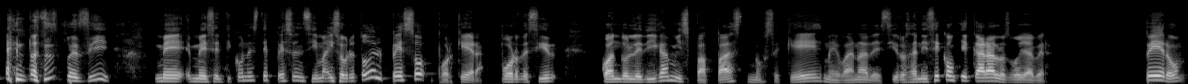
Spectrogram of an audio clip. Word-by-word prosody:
entonces 230 - +3
pues 170 -5 +1
sí, 195 +3 -4 0.4
me 145 -1 +3
me 135 -1 +2
sentí 130 -1 -6
con 180 +1 -6
este 190 +1 -5
peso 185 -1 -5
encima 150 -4 -3
y - - -1
sobre 150 +1 0
todo - - 0
el 310 -3 0
peso, 275 - +1
¿por - - -6
qué - - -1
era? - - -3
Por 125 -1 +1
decir 135 +4 -3 0.4
cuando 130 0 +4
le 125 -1 +2
diga 130 +9 0
a - - -3
mis 150 -8 -4
papás, 120 +8 -1
no 110 -3 -13
sé 110 0 -12
qué 140 +9 -2
me 120 -6 -7
van 100 +3 -5
a 115 - 0
decir. 95 +4 -7
O 110 - -4
sea, 120 +2 -2
ni 135 +2 -2
sé 200 - +1
con 205 -1 +2
qué 180 -1 0
cara 160 -1 +8
los 115 -8 -1
voy 110 0 -1
a 105 - +2
ver. 95 -1 -9 0.9
Pero 200 -6 +5
145 Hz, 225 wpm, -24 LUFS, 125-185 Hz, 0.9 s, cara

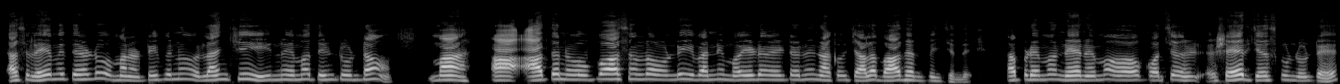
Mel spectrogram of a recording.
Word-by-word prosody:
అసలేమి 215 +4 0
తినడు 235 +4 -1 0.2
మనం 185 -2 0
టిఫిను, 230 +4 -5 0.2
లంచి 235 +4 -1 0.2
ఇన్నేమో 220 +2 -4
తింటుంటాం. 220 +2 -1 0.6
మా 210 0 +10 0.5
ఆహ్, 195 - +6 0.2
అతను 225 +2 0
ఉపవాసంలో 240 +1 +3
ఉండి 215 +3 -5
ఇవన్నీ 215 +2 -2
మోయడం 215 +2 -1
ఏంటని 215 +2 -6
నాకు 195 +1 -1 0.2
చాలా 180 +4 +4
బాధనిపించింది. 175 - 0 0.4
అప్పుడేమో 215 +2 -1
నేనేమో 205 +2 +1 0.4
కొంచెం 195 +2 -2 0.4
షేర్ 205 +3 +5
చేసుకుంటుంటే 190 -4 -4
215 Hz, 105 wpm, -23 LUFS, 195-230 Hz, 0.6 s, మా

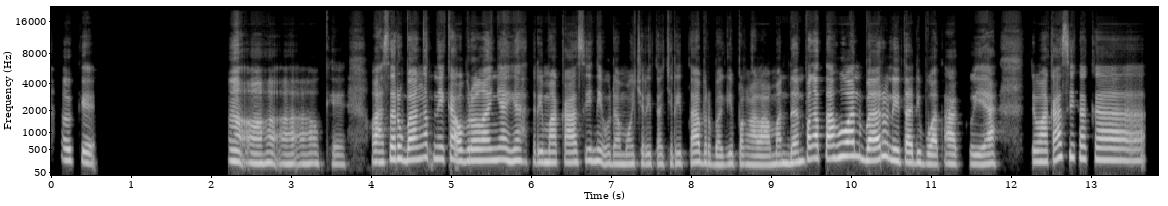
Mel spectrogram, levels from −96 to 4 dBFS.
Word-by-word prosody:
Oke. 240 -5 -3 1.6
Heeh 240 -2 +3 0.3
heeh 210 -1 -2
heeh, 195 0 -5
oke, 195 -1 -11 0.4
wah 225 - +3
seru 280 0 +3
banget 280 +4 +2
nih 290 -1 -2
Kak 285 -1 +1
obrolannya 255 +2 +2
ya, 245 -1 0
terima 220 0 0
kasih 220 +3 -1
nih 240 -3 -1
udah 195 0 -5
mau 190 - -4
cerita-cerita 200 +2 -4
berbagi 195 -2 -5
pengalaman 185 +1 -2
dan 215 +3 +1
pengetahuan 300 +2 +4
baru 260 +6 +6
nih 250 - +4
tadi 215 -1 +1
buat 190 -1 -1
aku 195 -1 -3
ya, 190 +2 0 0.5
terima 230 0 +2
kasih 315 +7 0
Kakak. 260 -3 0
225 Hz, 135 wpm, -20 LUFS, 195-260 Hz, 1.6 s, baru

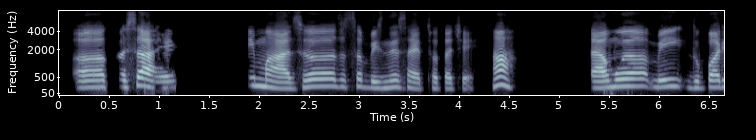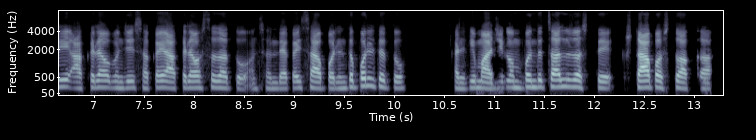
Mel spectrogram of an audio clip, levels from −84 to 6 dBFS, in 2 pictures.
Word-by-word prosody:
अ, 195 +1 +2 0.2
कसं 205 +4 +2
आहे, 180 -4 +4 0.8
की 245 - -6
माझं 205 +2 +2
जसं 205 0 -8
बिझनेस 185 +2 -5
आहेत 165 -3 -2
स्वतःचे. 160 -1 -8 0.2
हां, 260 +1 +6 0.8
त्यामुळं 215 +5 +3
मी 200 - 0 0.3
दुपारी 195 +3 -1
11:00 190 +2 -1
म्हणजे 185 0 -6
सकाळी 180 +2 -2
11:00 180 +1 +2
वाजता 185 +1 -2
जातो 175 -1 -2
आणि - - -14
संध्याकाळी 165 +1 -4
6:00 175 0 +2
पर्यंत 170 +2 -3
परत 235 -1 0
येतो. 180 -3 -4 0.5
कारण 170 -1 -4
की 185 - -4
माझी 175 -1 +2
कंपनी 195 +1 -2
तर 200 - -2
चालूच 205 0 +3
असते, 180 -1 -4 0.2
स्टाफ 190 0 +7
असतो 185 0 -3
अख्खा. 160 -1 -1
185 Hz, 160 wpm, -24 LUFS, 175-200 Hz, 0.8 s, स्टाफ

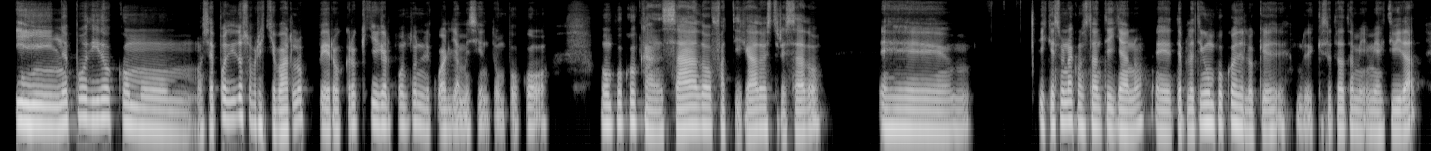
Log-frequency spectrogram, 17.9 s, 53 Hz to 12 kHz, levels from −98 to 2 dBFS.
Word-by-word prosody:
y 140 -2 +6
no 135 +2 +3
he - - +1
podido 170 +1 +1
como, 125 -5 +1
mm, 110 +2 -8
o - - -4
sea, 125 +2 -2
he - - -15
podido 170 +2 +1
sobrellevarlo, 140 -1 -1
pero 120 -1 0
creo 135 +1 -3
que - - -12
llegué 140 -2 +2
al 135 0 -2
punto 140 +1 -4
en 135 - -1
el 120 - -5
cual 120 - -2
ya - - -1
me 65 0 -3
siento - - -7
un 65 0 -6
poco - - -4 0.6
un 140 -1 +2
poco 150 +1 0
cansado, 130 +1 +3
fatigado, 120 -1 -1
estresado, 115 +1 -1 0.7
eh, 120 -3 +1
mm, 115 -1 -6 0.9
y 135 - -3
que 135 - +1
es 135 - -3
una 155 0 +3
constante 130 -2 0
ya, 120 -2 +3
¿no?, 130 +7 -3
eh, 115 -2 0
te 120 - -1
platico 120 +4 0
un 140 - +4
poco 140 +1 +1
de 130 - +3
lo 115 -2 -3
que 115 +2 -3
de 125 -2 -7
qué 135 +2 -15
se 120 - -7
trata 120 0 -1
mi 115 0 -3
mi 115 -1 -1
actividad. 115 +1 0
125 Hz, 180 wpm, -24 LUFS, 115-140 Hz, 0.9 s, y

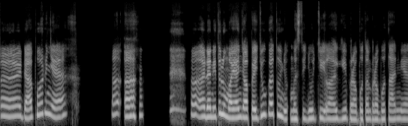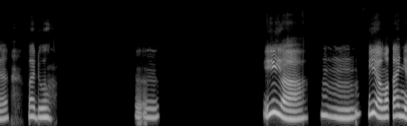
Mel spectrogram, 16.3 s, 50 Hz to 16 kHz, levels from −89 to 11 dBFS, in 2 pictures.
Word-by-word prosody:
Heeh, 265 0 +1
dapurnya. 260 +2 +1 0.9
Heeh. 295 -4 +2 1.2
Heeh, 275 -4 +2
dan 245 - +8
itu 245 - +1
lumayan 230 -5 +5
capek 230 -1 +5
juga 300 +3 +1
tuh 290 - +2
nyu 195 - 0
mesti 200 0 -1
nyuci 210 +2 -1
lagi 205 0 -1
perabotan-perabotannya. 195 +1 -3 0.4
Waduh. 235 -3 -3 1.6
Heeh. 230 - -8 2.1
Iya. 315 -1 +3 0.7
Hmm, 240 -3 -4 0.2
iya 330 -1 +3 0.2
makanya. 260 0 0
235 Hz, 75 wpm, -22 LUFS, 210-270 Hz, 2.1 s, dan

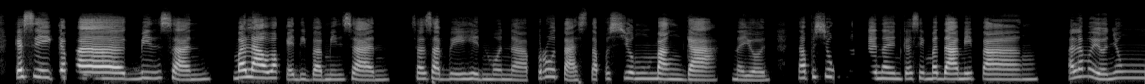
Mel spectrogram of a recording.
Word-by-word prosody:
Kasi 335 0 +2
kapag 280 -4 +6
minsan, 250 -4 -3 0.2
malawak 305 -2 +6
eh, 225 - -7
di 235 - -8
ba? 220 0 -2
Minsan 225 -2 -3 0.2
sasabihin 250 -2 -4
mo 230 - -7
na 215 -3 -6
prutas, 295 - -5
tapos 245 +3 -6
yung 265 -1 -4
mangga 230 -5 +1 0.2
na 215 -4 -8
yun. 200 0 -7 0.2
Tapos 300 +4 -3
yung 350 - -5
mangga 310 -4 -10
na - - +1
yun 260 - -4
kasi 265 +1 -6
madami 260 -1 +2
pang 235 -1 -1 0.3
alam 300 +5 -1
mo - - -4
yun? 255 -6 -2
Yung 305 0 -9
260 Hz, 150 wpm, -22 LUFS, 230-290 Hz, 0.3 s, kapag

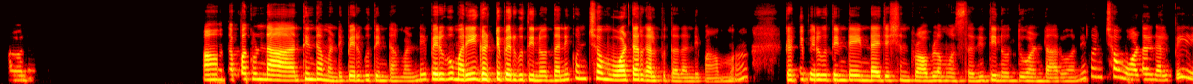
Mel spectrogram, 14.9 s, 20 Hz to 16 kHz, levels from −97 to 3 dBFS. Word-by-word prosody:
అవును. 200 -1 -11 2.1
ఆ! - - +7 0.3
తప్పకుండా 235 -1 +1 0.4
తింటామండి, 220 -8 0
పెరుగు 195 +1 -1
తింటామండి. 175 +1 -6
పెరుగు 235 +1 +5
మరీ 220 +1 +5 0.2
గట్టి 235 +1 +5
పెరుగు 215 -1 +4
తినొద్దని, 195 +1 -1
కొంచెం 270 0 +1 0.2
వాటర్ 210 +2 +5
కలుపుతాదండి 160 -4 -5
మా 140 - -11
అమ్మ. 160 +2 -14 0.7
గట్టి 210 +2 -3
పెరుగు 215 -1 +2
తింటే 205 -1 0
ఇండైజెషన్ 190 0 -1
ప్రాబ్లమొస్తది 170 -1 -5
తినొద్దు 175 -3 -6
అంటారు 160 -1 -8
అని. 205 +11 -11
కొంచెం 345 0 -4
వాటర్ 225 +1 -2
కలిపి 200 - -7
200 Hz, 110 wpm, -22 LUFS, 175-225 Hz, 2.1 s, ఆ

